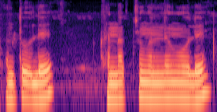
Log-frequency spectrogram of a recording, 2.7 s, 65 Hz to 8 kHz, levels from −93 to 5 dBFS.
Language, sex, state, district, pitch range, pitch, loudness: Wancho, male, Arunachal Pradesh, Longding, 115-155 Hz, 120 Hz, -12 LUFS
